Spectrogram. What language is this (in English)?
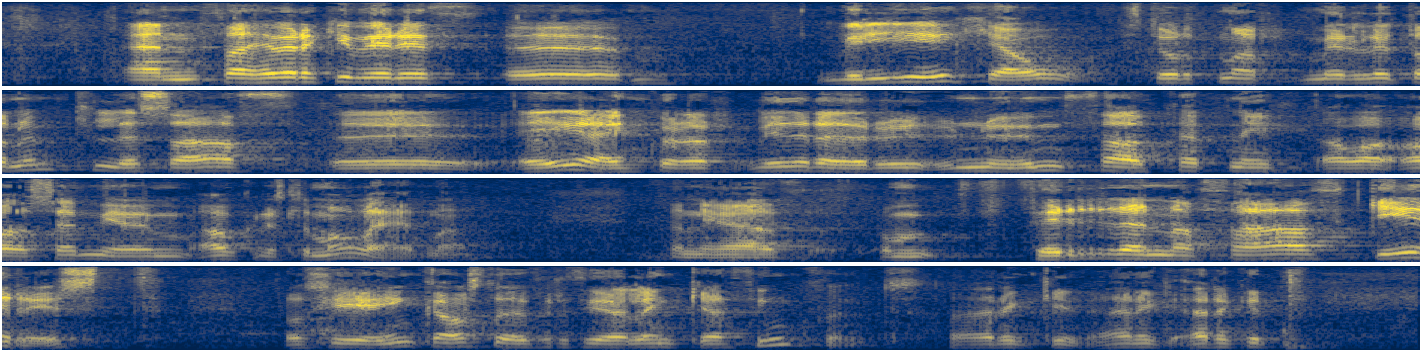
Icelandic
